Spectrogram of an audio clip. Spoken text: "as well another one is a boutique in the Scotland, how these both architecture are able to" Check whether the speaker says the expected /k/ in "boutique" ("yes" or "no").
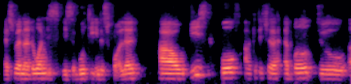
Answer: no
